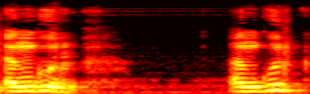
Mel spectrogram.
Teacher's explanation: अंगूर में जब उच्चारण करेंगे तब इसका जो ध्वनि जो है जोर से निकलेगा और नाक से निकलेगा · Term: अनुस्वार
